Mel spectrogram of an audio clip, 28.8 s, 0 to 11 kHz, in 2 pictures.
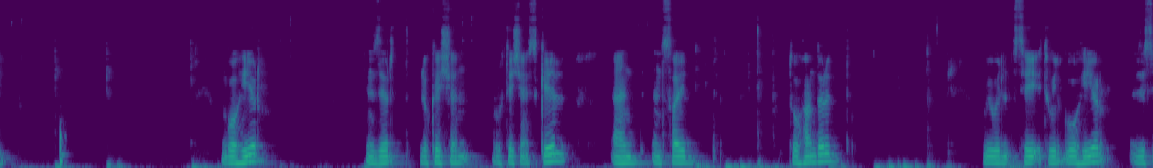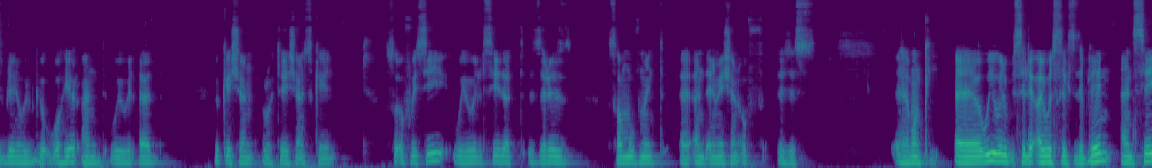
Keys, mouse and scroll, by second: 1.3 KP_7, 2.3 g, 4.5 i, 8.0 click, 9.2 0, 10.1 click, 11.3 0, 12.6 g, 15.4 i, 17.8 alt+a, 18.2 z, 18.7 middle click, 23.6 Escape, 26.6 right click, 28.2 click.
